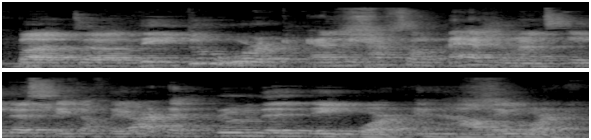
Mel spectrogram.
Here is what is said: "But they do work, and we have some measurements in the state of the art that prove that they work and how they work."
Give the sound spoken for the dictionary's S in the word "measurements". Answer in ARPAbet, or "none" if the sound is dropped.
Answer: S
